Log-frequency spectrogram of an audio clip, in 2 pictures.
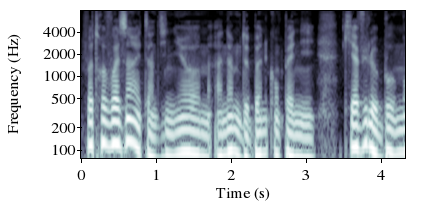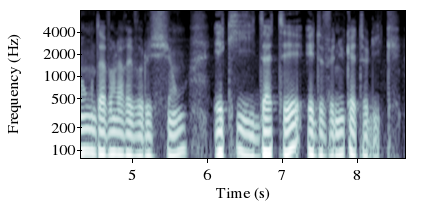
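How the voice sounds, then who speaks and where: A man voicing an old village priest with a gently insinuating, persuasive manner, in an audiobook reading. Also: sits low, normal speed, dry recording, natural voice. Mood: coaxing.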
